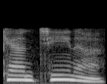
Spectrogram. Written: cantina

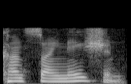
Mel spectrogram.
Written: consignation

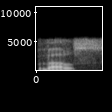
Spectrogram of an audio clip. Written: valse

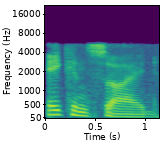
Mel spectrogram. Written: Akenside

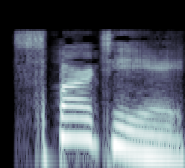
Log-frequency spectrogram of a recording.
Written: spartiate

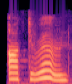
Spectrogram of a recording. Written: octaroon

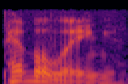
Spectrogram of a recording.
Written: pebbling

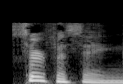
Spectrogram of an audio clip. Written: surfacing

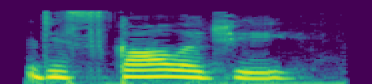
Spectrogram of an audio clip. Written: discology

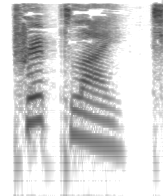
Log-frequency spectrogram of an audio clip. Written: triplite

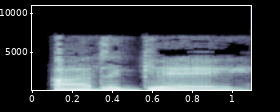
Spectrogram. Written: Adighe

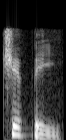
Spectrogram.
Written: chippy

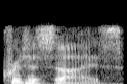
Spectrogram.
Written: criticize

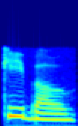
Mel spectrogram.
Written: Kibo

